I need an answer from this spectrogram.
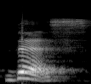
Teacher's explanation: e curto, como se fosse um E fechado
